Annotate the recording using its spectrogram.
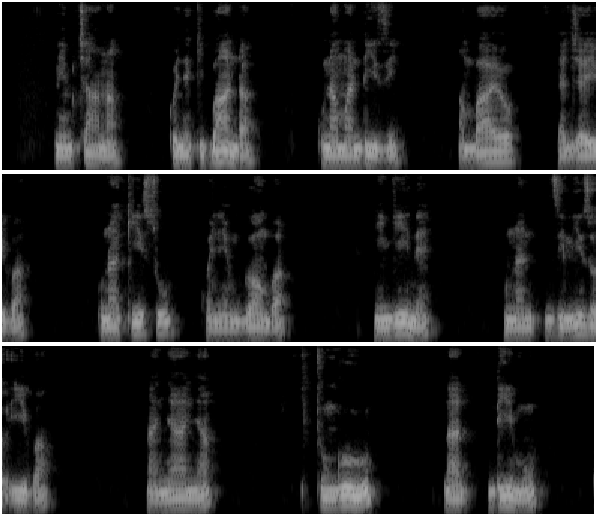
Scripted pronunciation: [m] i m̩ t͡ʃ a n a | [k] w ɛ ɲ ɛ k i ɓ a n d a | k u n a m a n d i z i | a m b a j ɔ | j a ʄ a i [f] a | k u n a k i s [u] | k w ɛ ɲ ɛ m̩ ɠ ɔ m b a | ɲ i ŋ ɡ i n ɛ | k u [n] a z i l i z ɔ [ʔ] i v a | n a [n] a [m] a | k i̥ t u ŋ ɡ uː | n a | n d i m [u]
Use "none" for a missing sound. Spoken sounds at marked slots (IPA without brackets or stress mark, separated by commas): n, k, v, u, n, ʔ, ɲ, ɲ, u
